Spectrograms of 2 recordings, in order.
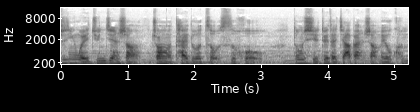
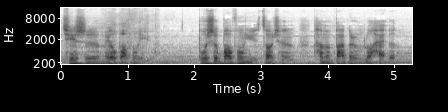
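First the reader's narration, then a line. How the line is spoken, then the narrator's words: Sighing. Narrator (Chinese): 那个水手叹了一口气，告诉马尔克斯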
